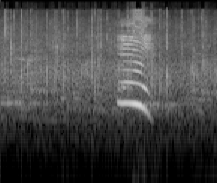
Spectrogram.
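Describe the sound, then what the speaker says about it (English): At a stand-up comedy show, the audience applauds Namibians with a soft, scattered patter of clapping in the background, briefly interrupted by a short vocal exclamation from the comedian. "A round of applause for Namibians."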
